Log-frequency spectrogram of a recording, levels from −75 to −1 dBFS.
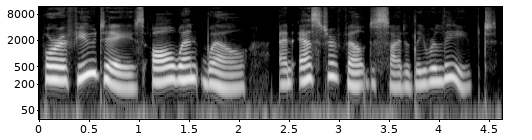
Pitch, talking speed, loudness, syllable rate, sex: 220 Hz, 155 wpm, -15 LUFS, 4.3 syllables/s, female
